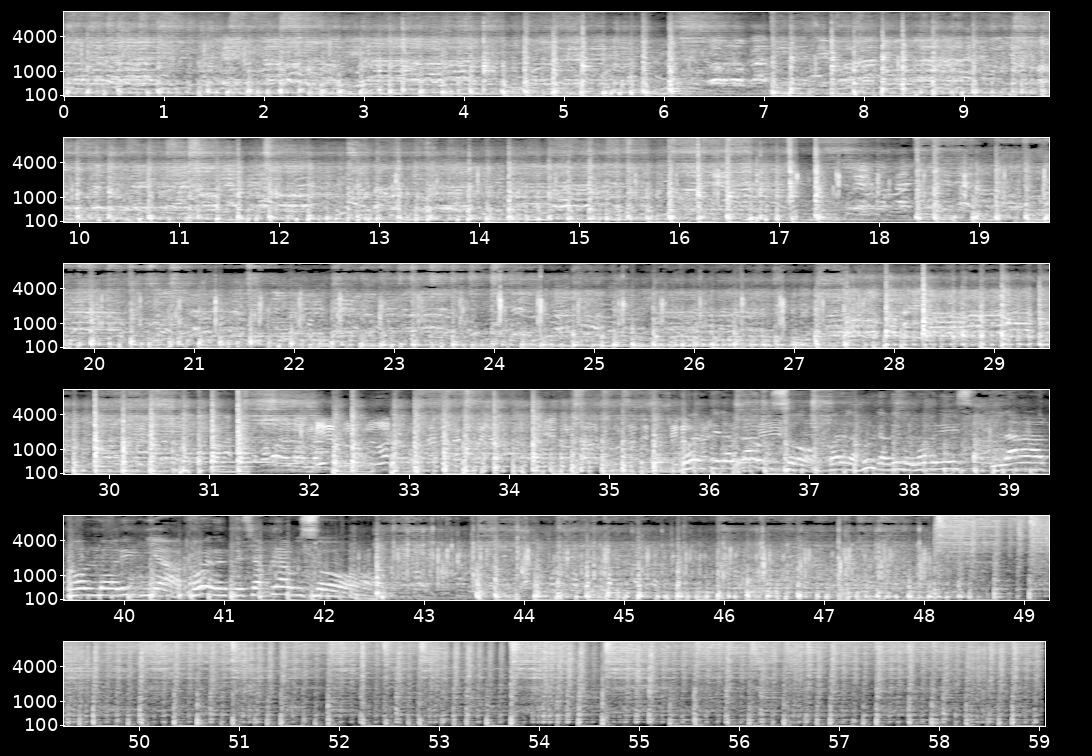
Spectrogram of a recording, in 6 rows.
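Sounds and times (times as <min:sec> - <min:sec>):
bass drum: 0:00.0 - 0:59.0
chorus singing: 0:00.0 - 0:59.0
snare drum: 0:00.0 - 0:59.0.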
